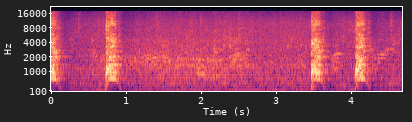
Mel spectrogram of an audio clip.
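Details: Barking at itself in a mirror, an old female dog around 15 years of age gives three short sharp barks, one early and a close pair near the end, separated by a quiet stretch with faint household hum.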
